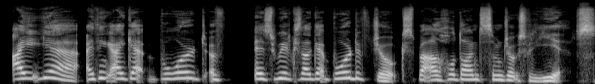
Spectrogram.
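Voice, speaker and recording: A woman with a Shetland accent speaks at a high pitch and a fairly quick pace, her intonation lively. The sound is dry and close with no echo, and her loudness stays very even. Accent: Scottish, Shetland. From Shetland, Scotland. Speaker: stand-up comedian. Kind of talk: podcast interview answer.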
